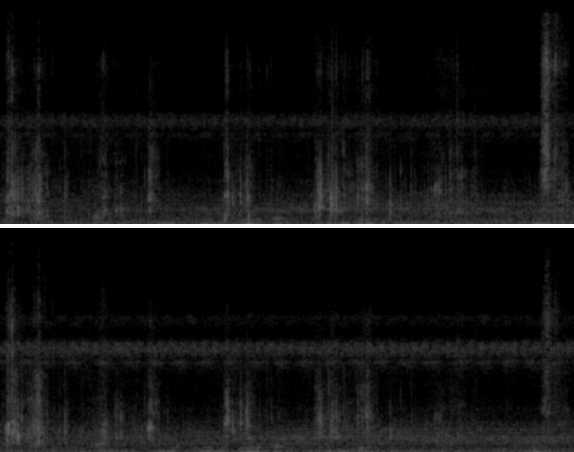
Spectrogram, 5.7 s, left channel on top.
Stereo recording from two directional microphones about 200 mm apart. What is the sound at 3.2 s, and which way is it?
Walk, 45° left (ahead or behind).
